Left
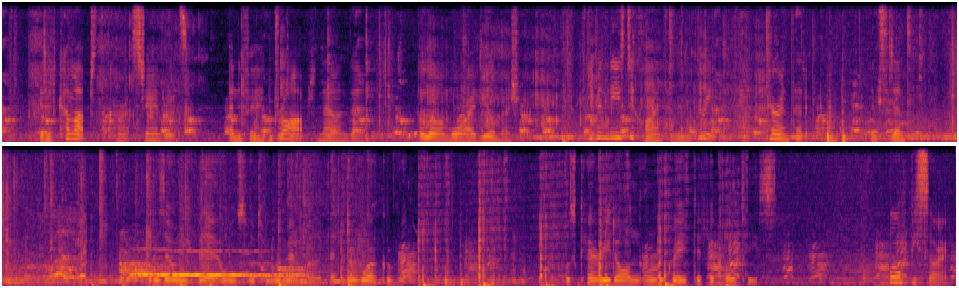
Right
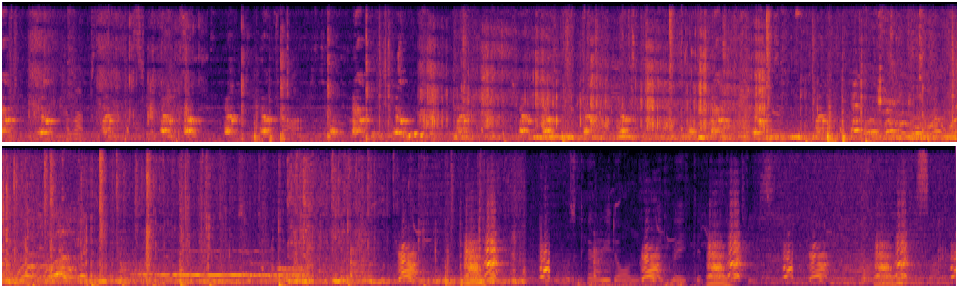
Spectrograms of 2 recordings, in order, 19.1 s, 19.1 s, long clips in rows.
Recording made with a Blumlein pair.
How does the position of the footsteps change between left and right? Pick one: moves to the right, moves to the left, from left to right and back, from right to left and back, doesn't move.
moves to the left.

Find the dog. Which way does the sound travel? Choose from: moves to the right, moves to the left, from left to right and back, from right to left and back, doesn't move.
from right to left and back.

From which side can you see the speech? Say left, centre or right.
left.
